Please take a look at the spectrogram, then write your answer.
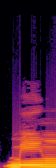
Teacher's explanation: نون کو ظاہر کر کے نہیں پڑھنا, نون کی آواز کو چھپا لینا ہے, من, صحیح ہے. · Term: اخفا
